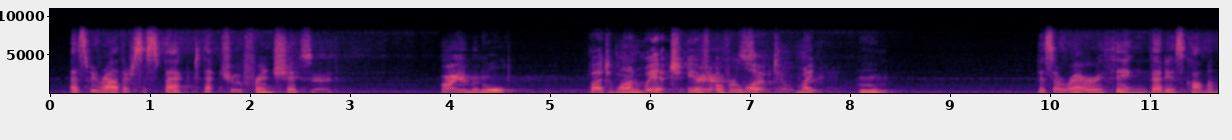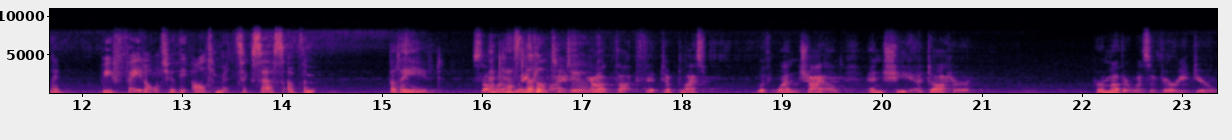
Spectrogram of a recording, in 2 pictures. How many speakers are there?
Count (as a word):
three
